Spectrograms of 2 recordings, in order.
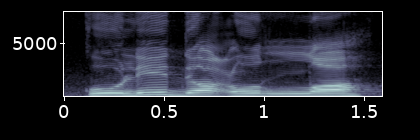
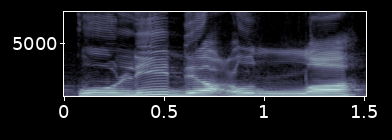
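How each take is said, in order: No difference in how they are said.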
